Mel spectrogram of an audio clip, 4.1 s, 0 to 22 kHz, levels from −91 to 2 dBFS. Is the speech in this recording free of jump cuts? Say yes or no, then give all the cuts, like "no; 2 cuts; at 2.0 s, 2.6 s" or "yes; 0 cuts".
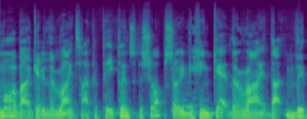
yes; 0 cuts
